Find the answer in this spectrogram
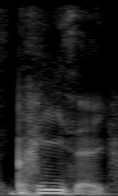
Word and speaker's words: brisé: that means broken, and the pronunciation is brisé. So bris goes up into the nose. Single S in French is a Z if it's in the middle of a word, not if it's at the beginning.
